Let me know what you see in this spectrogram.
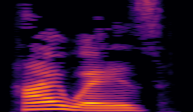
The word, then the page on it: highways: British English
